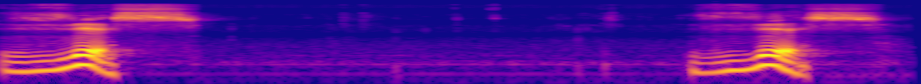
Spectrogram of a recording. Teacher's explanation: de novo vamos colocar a língua para fora, só que agora vai ter uma vibração. É como se você tentasse pronunciar a letra Z com a sua língua para fora.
